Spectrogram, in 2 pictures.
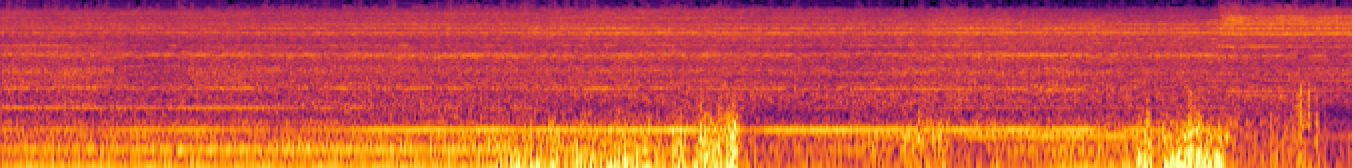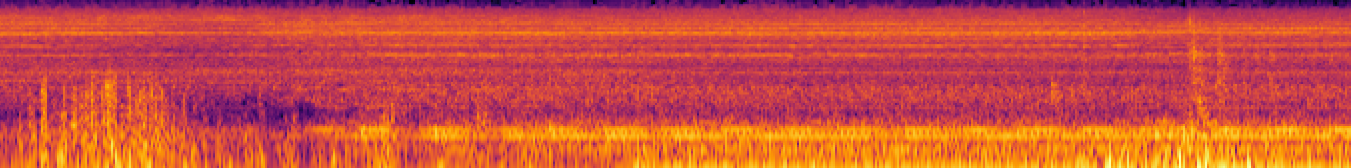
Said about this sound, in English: Incredibly quick winch.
